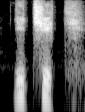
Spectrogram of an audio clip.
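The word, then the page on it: gyichicy: San Lucas Quiaviní Zapotec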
